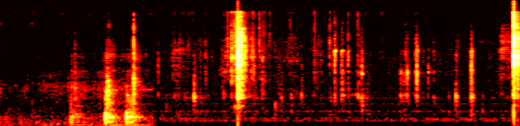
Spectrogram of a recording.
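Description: Metal clinks and knocks against metal.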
